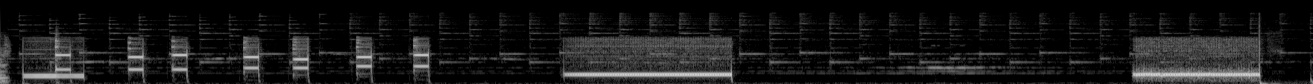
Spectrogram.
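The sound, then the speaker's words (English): Telephone dialing: an opening tone, then a rapid run of short keypad beeps, followed by two long steady ringing tones separated by a quiet pause. “Dialing at random.”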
